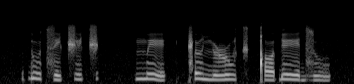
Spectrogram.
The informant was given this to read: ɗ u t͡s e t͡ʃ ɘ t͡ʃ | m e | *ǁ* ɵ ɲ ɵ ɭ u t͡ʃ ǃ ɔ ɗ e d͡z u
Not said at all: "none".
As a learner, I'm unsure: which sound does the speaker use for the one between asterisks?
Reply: ǁ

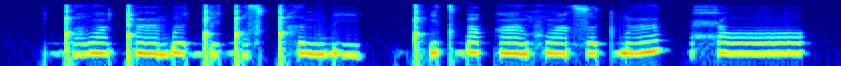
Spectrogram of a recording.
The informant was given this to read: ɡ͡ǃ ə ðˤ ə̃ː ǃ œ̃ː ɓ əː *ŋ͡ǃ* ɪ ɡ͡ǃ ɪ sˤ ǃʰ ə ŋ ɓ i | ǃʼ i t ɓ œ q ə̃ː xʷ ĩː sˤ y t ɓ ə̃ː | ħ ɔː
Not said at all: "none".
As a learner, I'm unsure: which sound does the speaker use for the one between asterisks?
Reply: ɡ͡ǃ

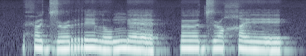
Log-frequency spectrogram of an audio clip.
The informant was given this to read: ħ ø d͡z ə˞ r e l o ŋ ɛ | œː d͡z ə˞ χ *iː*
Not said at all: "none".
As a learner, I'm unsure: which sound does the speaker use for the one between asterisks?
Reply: eː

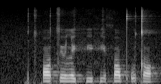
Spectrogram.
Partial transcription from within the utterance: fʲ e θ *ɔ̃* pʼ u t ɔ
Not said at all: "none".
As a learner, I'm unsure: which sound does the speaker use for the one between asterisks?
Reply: ɔ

